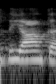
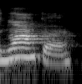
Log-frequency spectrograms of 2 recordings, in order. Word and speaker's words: Blanca: beyonce or blanca is it blanca she says bianca is blanca you know okay okay to be fair in the chat the i and the l look exactly alike okay i thought i was saying it right and y'all been telling me the entire time i'm saying it wrong it's blanca if there's anything you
